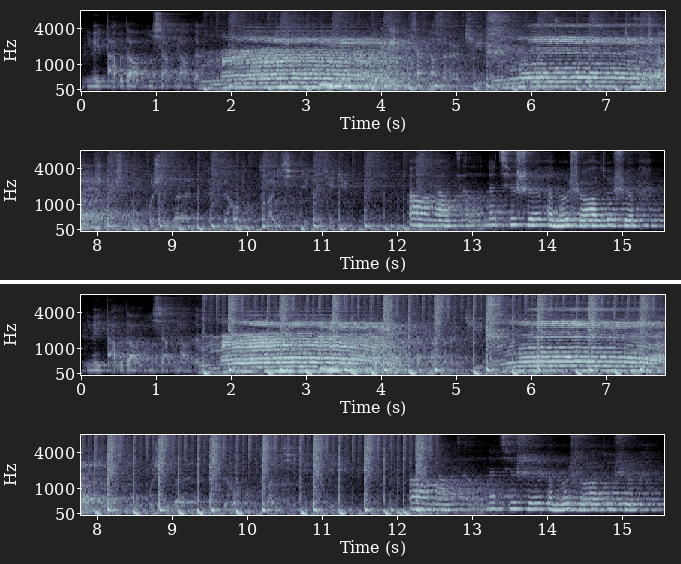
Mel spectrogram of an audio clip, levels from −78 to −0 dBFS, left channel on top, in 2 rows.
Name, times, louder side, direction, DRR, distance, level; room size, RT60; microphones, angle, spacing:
voice 1, 0.1-1.6 2.6-2.9 3.8-5.7 5.9-6.5 7.0-9.2 9.6-11.3, left 1 dB, 10° left, 1 dB, 0.5 m, -33 dB
sound 1, 1.5-4.4 5.4-8.0, right 2 dB, 35° right, 0.8 m, -19 dB
sound 2, 1.6-12.5, right 8 dB, 75° right, 0.3 m, -24 dB
voice 2, 3.1-3.6 12.1-15.4, left 3 dB, 65° left, 5 dB, 0.9 m, -22 dB
11.0 x 5.6 x 8.8 m, 2.8 s
head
